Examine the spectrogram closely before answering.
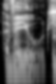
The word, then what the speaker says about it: Wild: Ça s'écrit Wild, mais ça se prononce Hughes.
